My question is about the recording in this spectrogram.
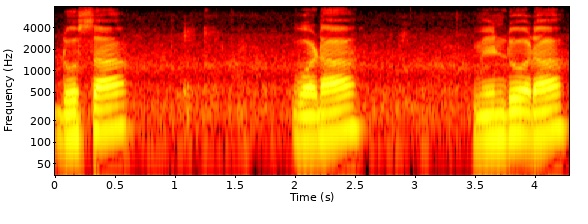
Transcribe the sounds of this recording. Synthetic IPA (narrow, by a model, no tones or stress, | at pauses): ɖoːsa | ʋəɽa | meɳɖuəɽa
